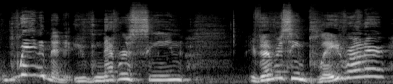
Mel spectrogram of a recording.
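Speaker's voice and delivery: high, stunned mock disbelief; incredulous. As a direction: imitate a friend who can't believe it. Acts out stunned movie fan.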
